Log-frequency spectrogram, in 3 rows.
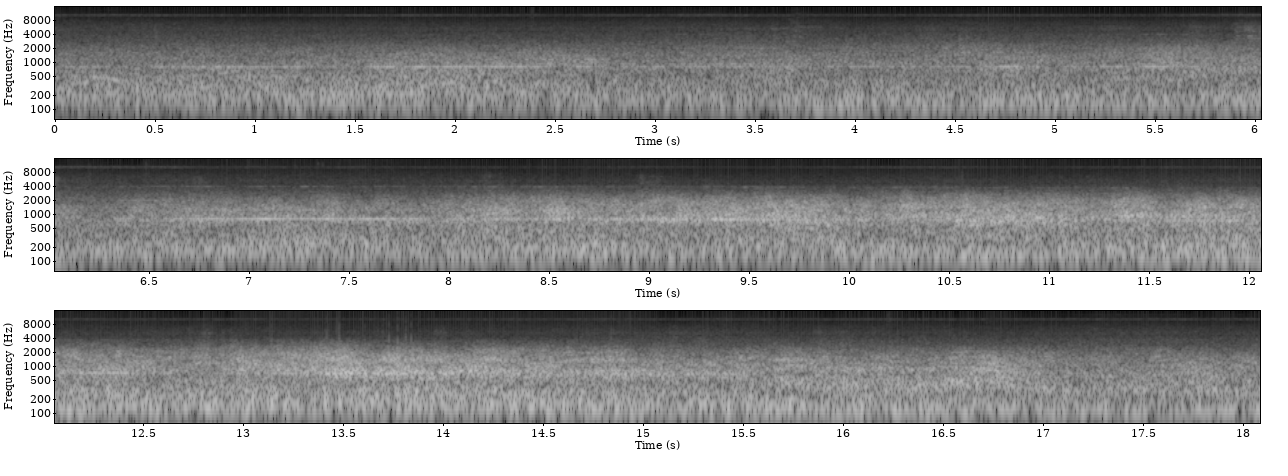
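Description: A jet airliner at Phoenix Sky Harbor takes off from runway 25 right, its engines a steady, broad roar that holds loud and constant for the whole stretch, with a thin whine running through it.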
